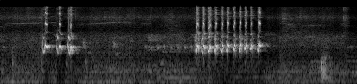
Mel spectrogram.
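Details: Female sooty-headed bulbul in breeding condition calling to a male; three sharp chips, a pause, then a fast even rattle of about ten buzzy notes, ending with one lower note.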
